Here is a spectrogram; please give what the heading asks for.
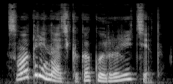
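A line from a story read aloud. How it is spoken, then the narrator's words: Cheerful. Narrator (Russian): весело сказал он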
